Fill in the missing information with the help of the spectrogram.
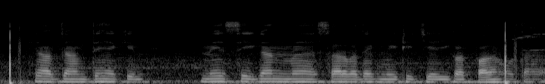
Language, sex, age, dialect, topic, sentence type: Hindi, male, 18-24, Awadhi Bundeli, agriculture, statement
